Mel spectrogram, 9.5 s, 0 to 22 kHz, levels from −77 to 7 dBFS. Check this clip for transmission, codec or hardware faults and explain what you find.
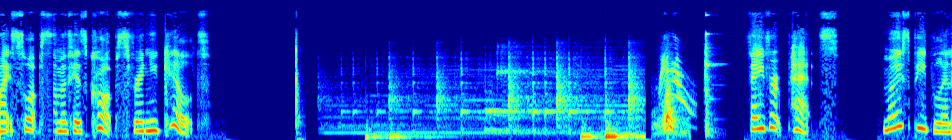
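Four brief dropouts were covered over by the receiver. Short concealed packet loss occurs at 0.49–0.55 s (40 ms filled), 1.43–1.47, 3.67–3.71 and 6.01–6.05 s (20 ms each). Audio arrived too late, so the decoder extended the preceding sound before blending back, leaving a short smear or wobble at each point.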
